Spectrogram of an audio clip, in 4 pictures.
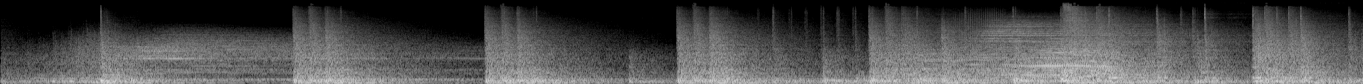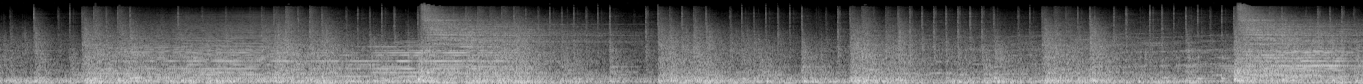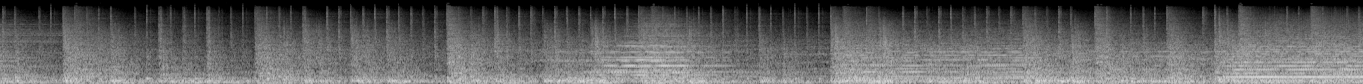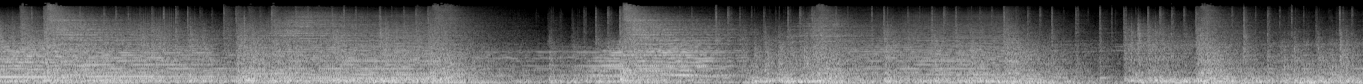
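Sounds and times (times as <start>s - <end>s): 
battle music in F sharp minor: 0.0s - 54.5s.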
